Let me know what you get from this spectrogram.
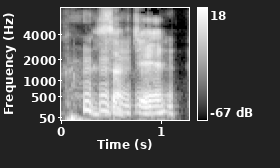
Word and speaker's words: Sufjan: Sufjan.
